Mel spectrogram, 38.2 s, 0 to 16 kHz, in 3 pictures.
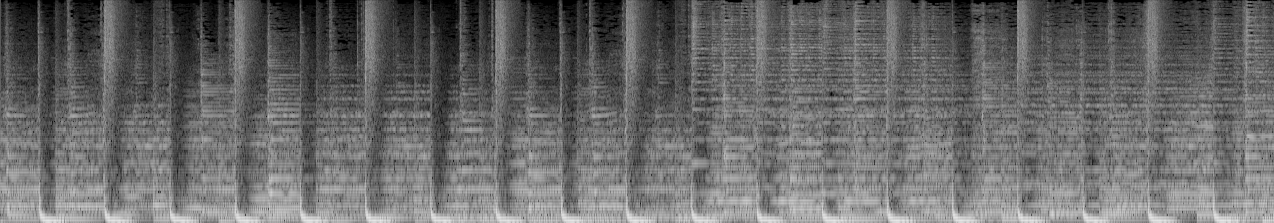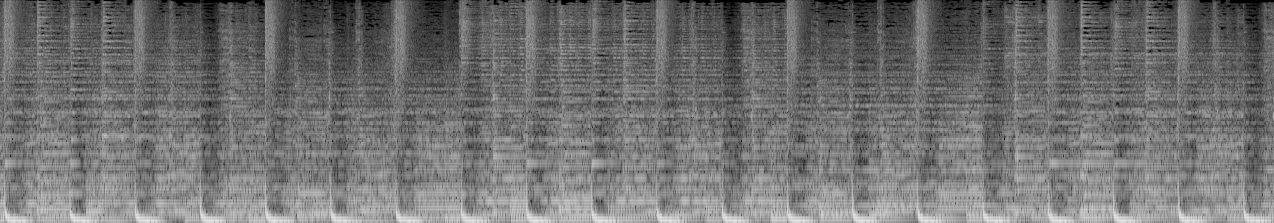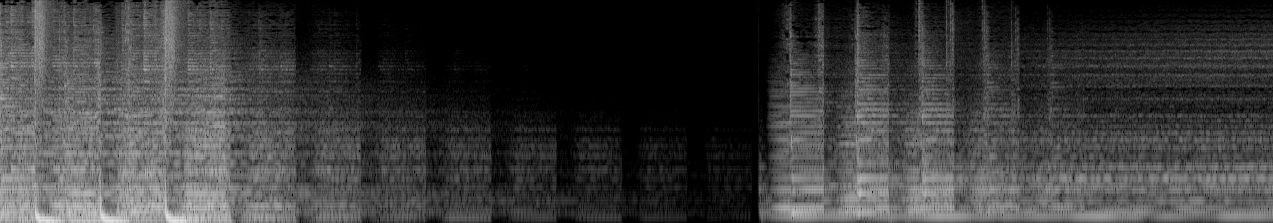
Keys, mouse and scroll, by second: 1.0-8.3 drag, 4.8-6.8 drag, 8.3 click, 9.4 F2, 9.9-13.0 drag, 13.6 click, 13.7 click, 16.5 click, 16.6 ctrl+space, 17.1 Return, 19.6 space, 25.5 space, 27.9 space, 29.5 click, 31.2 click, 36.5 F4, 37.8 click.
